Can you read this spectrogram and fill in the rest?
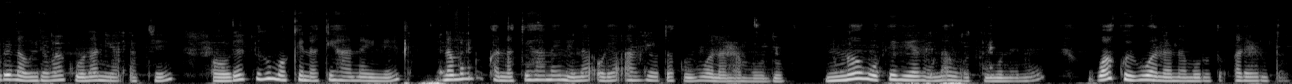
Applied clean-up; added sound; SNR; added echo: neural mask model DeepFilterNet 3.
